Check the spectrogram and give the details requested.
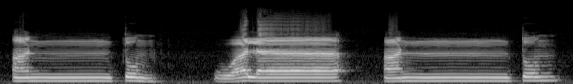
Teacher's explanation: نون کے اوپر غنہ کرتے ہیں، غنہ کہتے ہیں ناک میں آواز لے جانے کو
